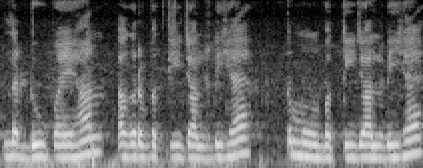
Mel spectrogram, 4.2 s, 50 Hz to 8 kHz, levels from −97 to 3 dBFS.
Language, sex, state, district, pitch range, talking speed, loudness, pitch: Punjabi, male, Punjab, Kapurthala, 175-190 Hz, 185 wpm, -14 LUFS, 180 Hz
